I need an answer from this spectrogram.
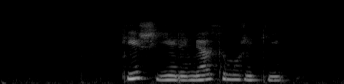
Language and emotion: Russian, neutral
